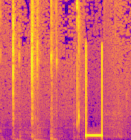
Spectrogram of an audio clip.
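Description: A few soft taps like buttons being pressed on a phone, then a loud, steady telephone tone that holds for about a quarter second and cuts off. No one speaks.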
